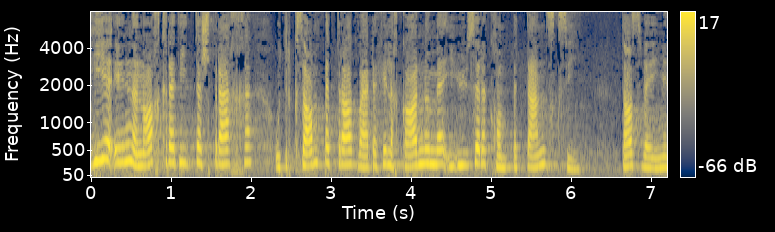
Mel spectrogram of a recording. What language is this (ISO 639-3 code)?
gsw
